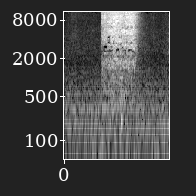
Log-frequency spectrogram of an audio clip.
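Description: A single spray from a Not Your Mother's aerosol dry shampoo can: a hiss lasting under a second, about midway through.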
